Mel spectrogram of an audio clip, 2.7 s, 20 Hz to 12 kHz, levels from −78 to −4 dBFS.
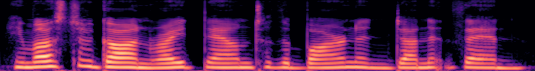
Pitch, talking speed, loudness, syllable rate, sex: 210 Hz, 290 wpm, -17 LUFS, 5.1 syllables/s, female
